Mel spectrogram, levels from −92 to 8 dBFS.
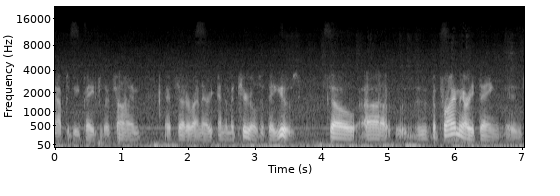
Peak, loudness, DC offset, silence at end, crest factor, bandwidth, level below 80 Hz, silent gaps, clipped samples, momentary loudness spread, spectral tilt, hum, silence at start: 0 dBFS; -18 LUFS; under 0.1%; 0 s; 18 dB; 6.6 kHz; -40 dBFS; none; under 0.1%; 15 LU; -8 dB/octave; none; 0 s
